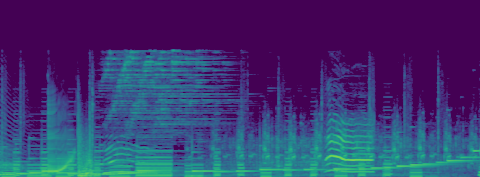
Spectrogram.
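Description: Cartoon background music with comic sound effects: a quick rising glide about a second in, and short wordless character vocal sounds about one and a half and four seconds in.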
